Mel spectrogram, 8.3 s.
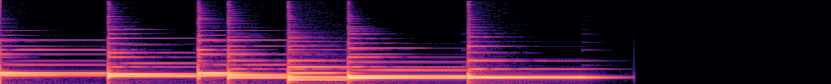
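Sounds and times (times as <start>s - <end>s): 
harp instrumental in D major: 0.0s - 6.4s.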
